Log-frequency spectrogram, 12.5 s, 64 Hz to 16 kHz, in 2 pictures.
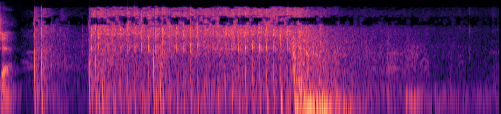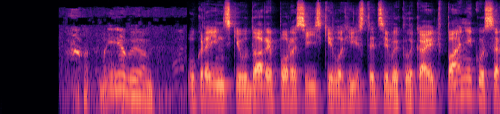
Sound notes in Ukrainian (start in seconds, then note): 3.6 вибух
